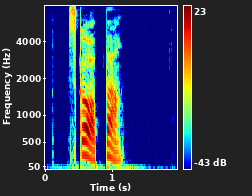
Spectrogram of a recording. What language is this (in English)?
Swedish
